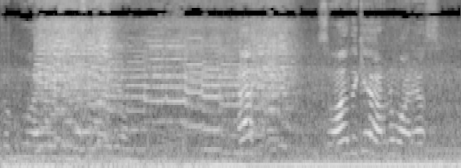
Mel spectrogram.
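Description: Several melodic vehicle horns honk in rising and falling patterns over loud engine rumble, close by, with voices mixed in, in Jhelum.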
